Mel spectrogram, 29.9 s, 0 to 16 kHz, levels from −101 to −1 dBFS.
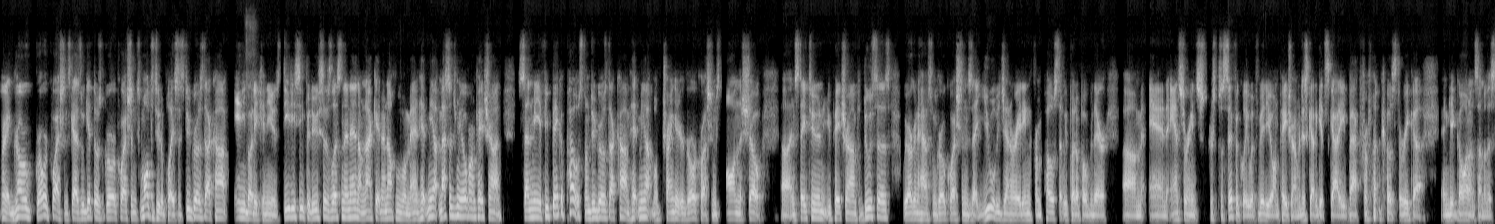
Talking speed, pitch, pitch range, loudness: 225 wpm, 110 Hz, 90-125 Hz, -23 LUFS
